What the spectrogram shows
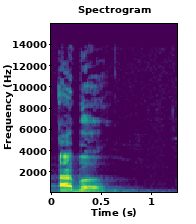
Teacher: حروف قلقلہ با حروف قلقلہ میں سے ہیں، با کو ہلا کر پڑھیں گے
